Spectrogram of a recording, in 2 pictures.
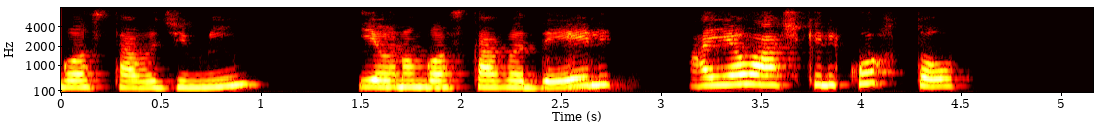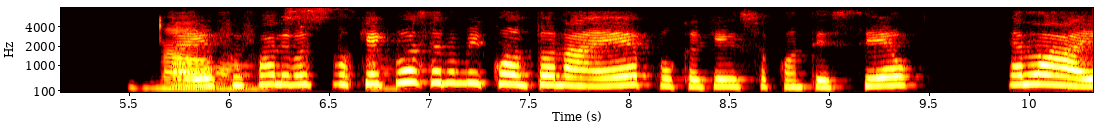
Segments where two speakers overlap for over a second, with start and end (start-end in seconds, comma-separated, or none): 5.7-6.9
